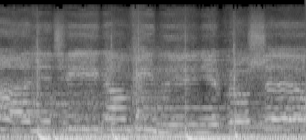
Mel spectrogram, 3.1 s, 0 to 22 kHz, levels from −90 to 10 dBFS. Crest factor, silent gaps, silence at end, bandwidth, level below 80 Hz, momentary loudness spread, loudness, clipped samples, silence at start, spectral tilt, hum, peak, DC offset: 12 dB; none; 0 s; 18 kHz; -16 dBFS; 2 LU; -14 LUFS; under 0.1%; 0 s; -5 dB/octave; none; -2 dBFS; under 0.1%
